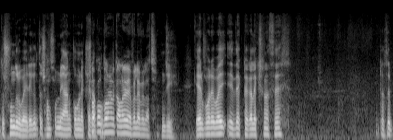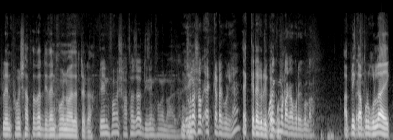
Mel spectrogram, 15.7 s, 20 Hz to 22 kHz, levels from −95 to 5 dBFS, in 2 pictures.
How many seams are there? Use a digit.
0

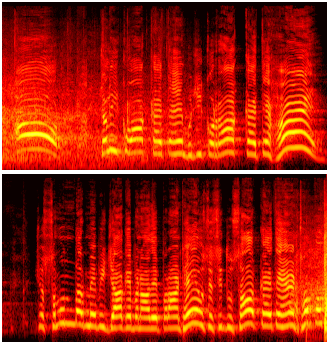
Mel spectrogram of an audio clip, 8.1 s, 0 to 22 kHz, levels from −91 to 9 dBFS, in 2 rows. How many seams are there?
0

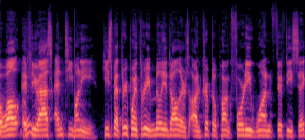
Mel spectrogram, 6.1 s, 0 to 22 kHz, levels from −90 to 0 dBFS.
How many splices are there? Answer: 2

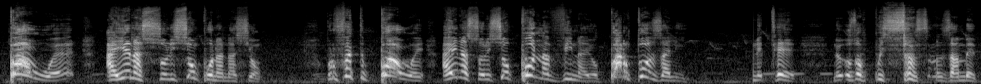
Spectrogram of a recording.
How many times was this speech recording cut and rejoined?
1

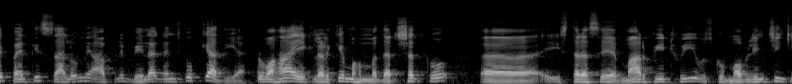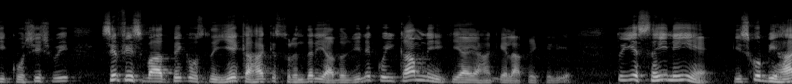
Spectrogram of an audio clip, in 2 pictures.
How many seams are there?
1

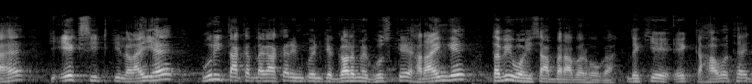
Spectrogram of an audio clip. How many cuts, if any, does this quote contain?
1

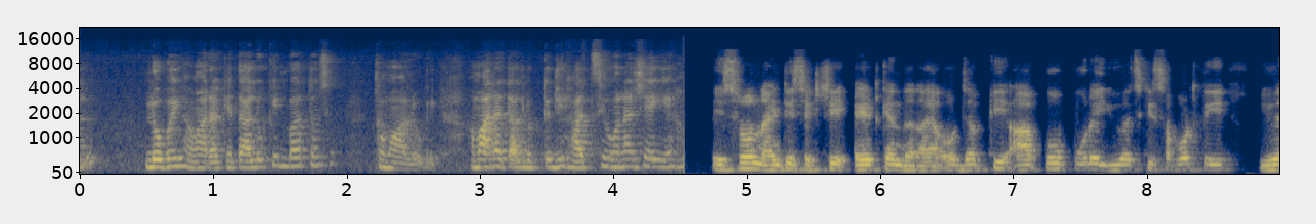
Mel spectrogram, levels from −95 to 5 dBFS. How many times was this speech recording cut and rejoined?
1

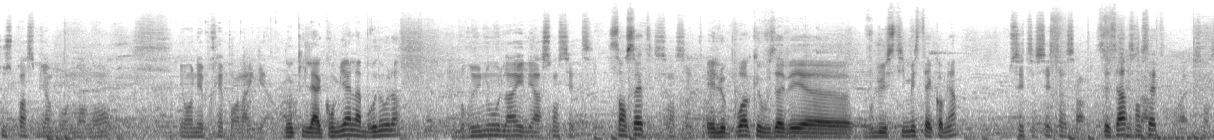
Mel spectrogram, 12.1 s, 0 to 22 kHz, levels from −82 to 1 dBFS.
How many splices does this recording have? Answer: 0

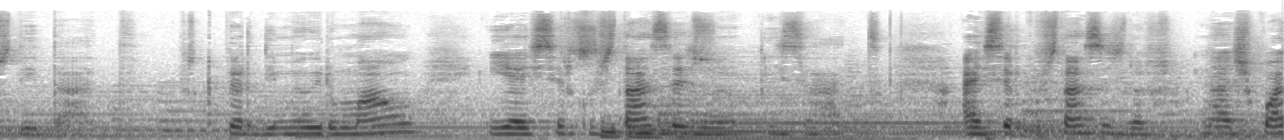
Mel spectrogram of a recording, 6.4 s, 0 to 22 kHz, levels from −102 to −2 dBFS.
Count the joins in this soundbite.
0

